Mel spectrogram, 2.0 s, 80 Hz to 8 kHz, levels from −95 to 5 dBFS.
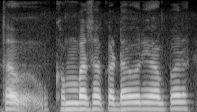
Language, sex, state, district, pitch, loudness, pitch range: Hindi, male, Uttar Pradesh, Shamli, 165 Hz, -17 LUFS, 160-170 Hz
